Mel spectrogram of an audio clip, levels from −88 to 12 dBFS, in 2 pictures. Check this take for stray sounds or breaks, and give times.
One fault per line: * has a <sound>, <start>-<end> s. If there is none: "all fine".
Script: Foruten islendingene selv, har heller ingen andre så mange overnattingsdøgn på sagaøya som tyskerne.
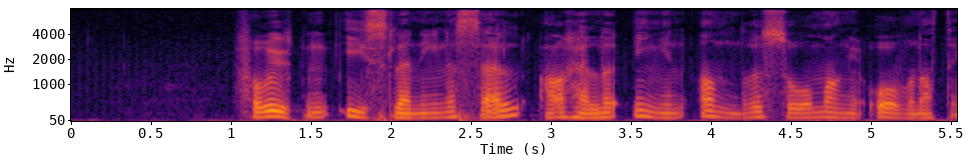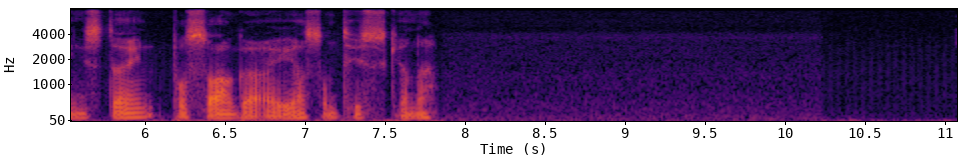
all fine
